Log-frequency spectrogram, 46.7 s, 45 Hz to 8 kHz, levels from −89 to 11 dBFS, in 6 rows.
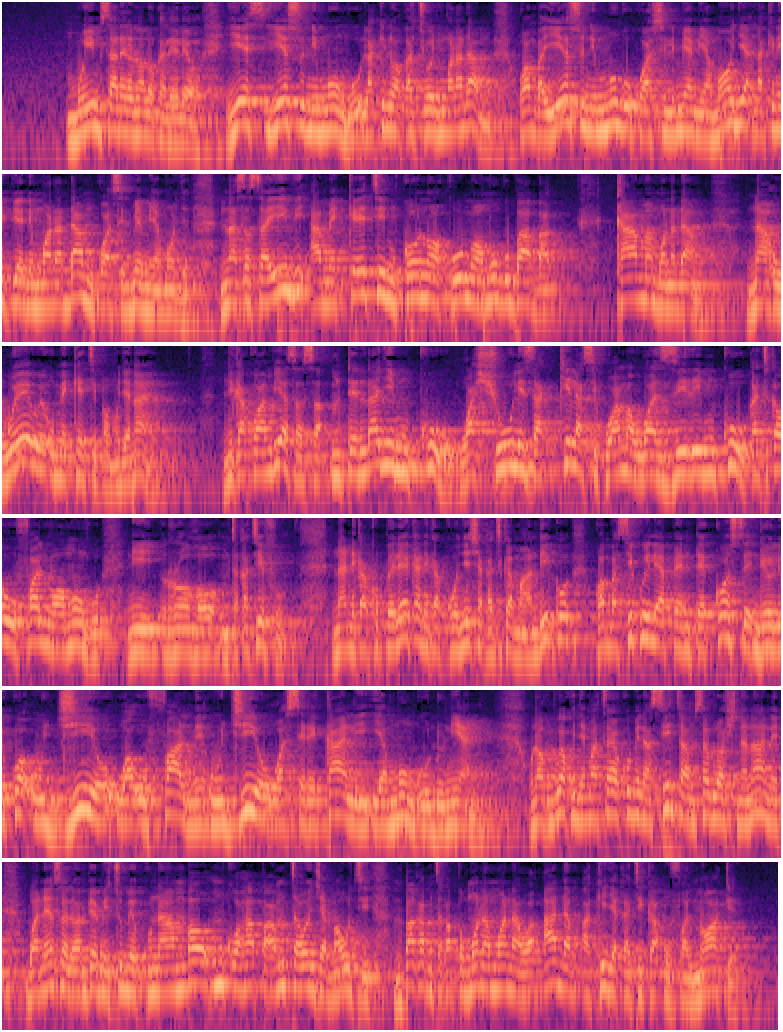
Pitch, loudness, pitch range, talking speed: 145 Hz, -12 LUFS, 130-165 Hz, 135 wpm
